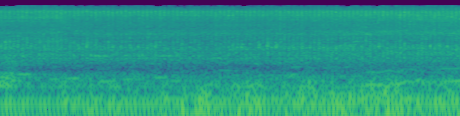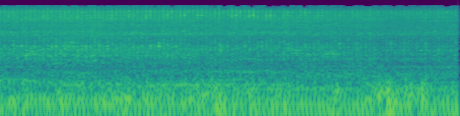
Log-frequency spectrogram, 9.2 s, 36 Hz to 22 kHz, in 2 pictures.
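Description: Toyota BJ40's diesel engine idling steadily with a low rumble.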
